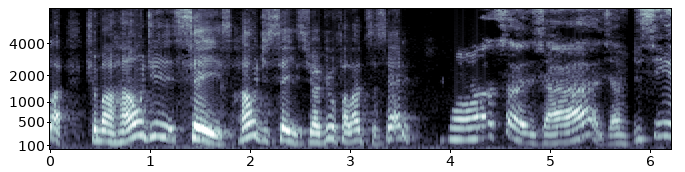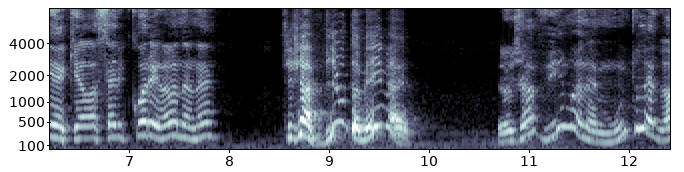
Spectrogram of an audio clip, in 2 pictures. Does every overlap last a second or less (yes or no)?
yes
